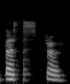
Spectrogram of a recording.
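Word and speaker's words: դուստր: So the first word is daughter. So it is pronounced as duster.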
